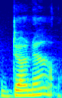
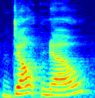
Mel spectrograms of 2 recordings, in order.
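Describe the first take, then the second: First: The words melt together into one reduced form. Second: Each word is said fully and separately.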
